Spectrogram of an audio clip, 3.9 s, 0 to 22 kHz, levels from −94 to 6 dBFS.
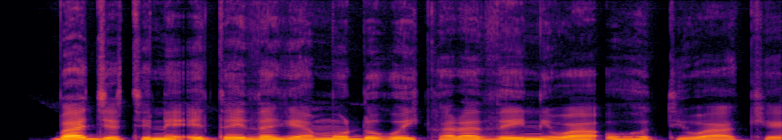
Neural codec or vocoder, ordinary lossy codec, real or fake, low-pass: none; none; real; none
